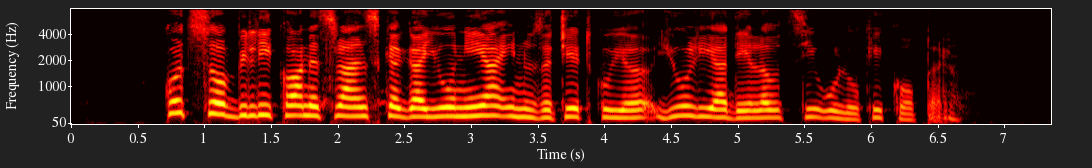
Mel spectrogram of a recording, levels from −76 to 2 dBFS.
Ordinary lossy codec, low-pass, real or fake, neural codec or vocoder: none; none; fake; codec, 16 kHz, 8 kbps, FreqCodec, larger model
